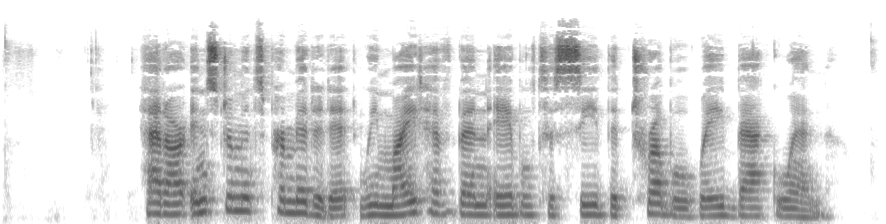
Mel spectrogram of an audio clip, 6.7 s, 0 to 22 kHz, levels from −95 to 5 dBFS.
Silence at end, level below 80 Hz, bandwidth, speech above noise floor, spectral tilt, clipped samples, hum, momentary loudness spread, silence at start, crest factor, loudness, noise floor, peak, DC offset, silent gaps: 0.5 s; -74 dBFS; 15 kHz; 44 dB; -2 dB/octave; under 0.1%; none; 15 LU; 1.05 s; 26 dB; -28 LUFS; -74 dBFS; -6 dBFS; under 0.1%; none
